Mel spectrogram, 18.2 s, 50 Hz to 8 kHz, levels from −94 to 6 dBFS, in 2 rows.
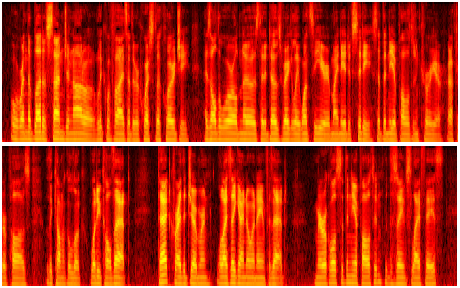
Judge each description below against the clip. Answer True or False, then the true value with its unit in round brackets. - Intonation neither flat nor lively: False (1.7 semitones)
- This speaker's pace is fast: True (220 wpm)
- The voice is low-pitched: True (125 Hz)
